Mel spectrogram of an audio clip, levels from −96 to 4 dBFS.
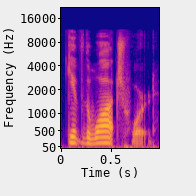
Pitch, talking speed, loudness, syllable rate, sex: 155 Hz, 185 wpm, -17 LUFS, 4.8 syllables/s, female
